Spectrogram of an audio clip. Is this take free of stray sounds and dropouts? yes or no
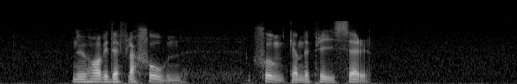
yes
